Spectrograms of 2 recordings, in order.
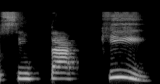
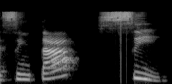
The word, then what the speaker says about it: sintaxe: Esse termo, gente, não é correto ser pronunciado sintaquice, feito táxice. Não, é sintaxe.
